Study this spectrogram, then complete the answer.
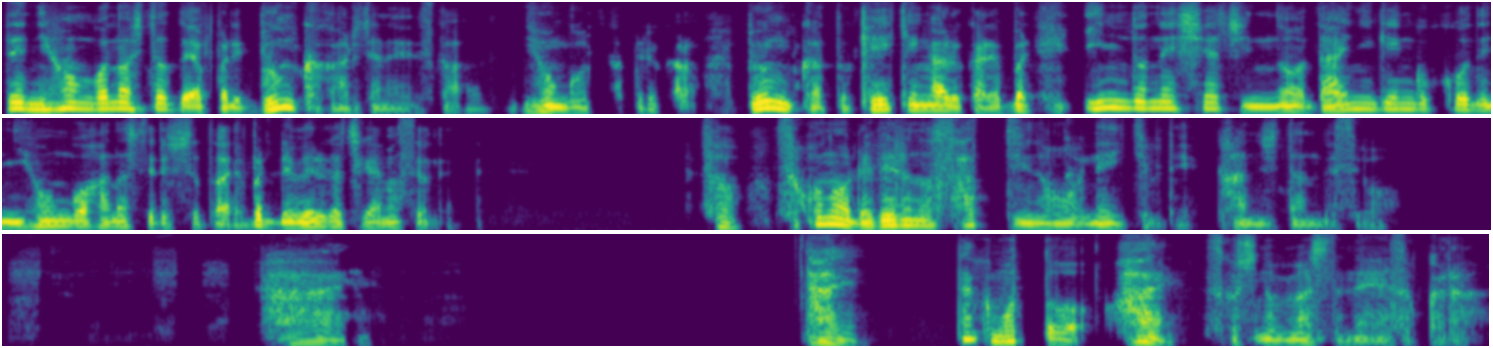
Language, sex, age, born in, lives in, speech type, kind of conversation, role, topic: Japanese, male, 40-44, Japan, Japan, conversation, podcast, guest, 学習習慣を身につけるには、どんな工夫をすればよいですか？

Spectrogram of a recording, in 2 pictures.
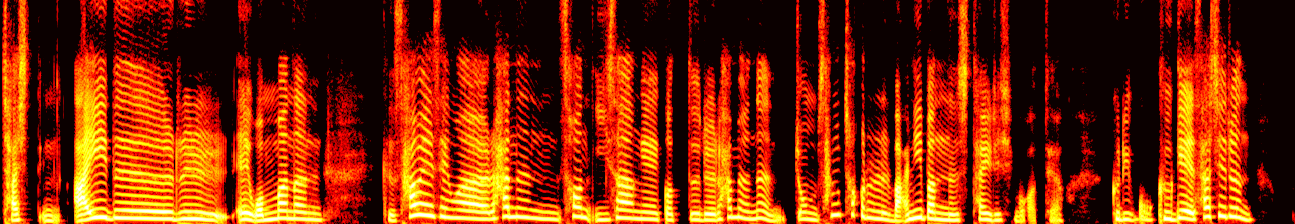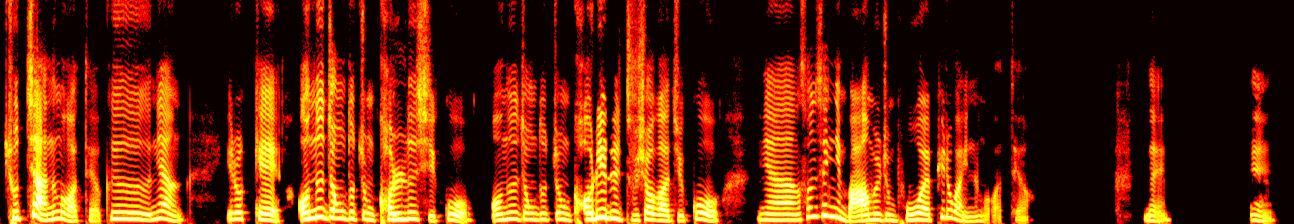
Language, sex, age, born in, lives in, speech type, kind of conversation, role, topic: Korean, female, 30-34, South Korea, Japan, conversation, advice, advisor, 거절을 당했을 때 어떻게 빨리 회복하고 자신감을 되찾을 수 있을까요?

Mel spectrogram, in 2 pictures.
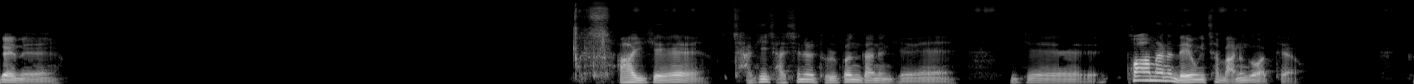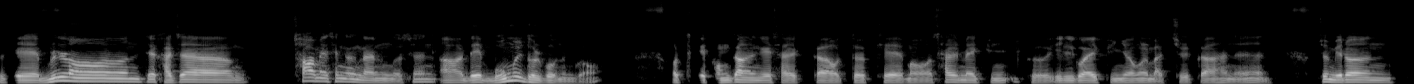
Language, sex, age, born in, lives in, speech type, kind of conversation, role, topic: Korean, male, 55-59, South Korea, United States, conversation, podcast, guest, 자기 자신을 어떻게 돌보시나요?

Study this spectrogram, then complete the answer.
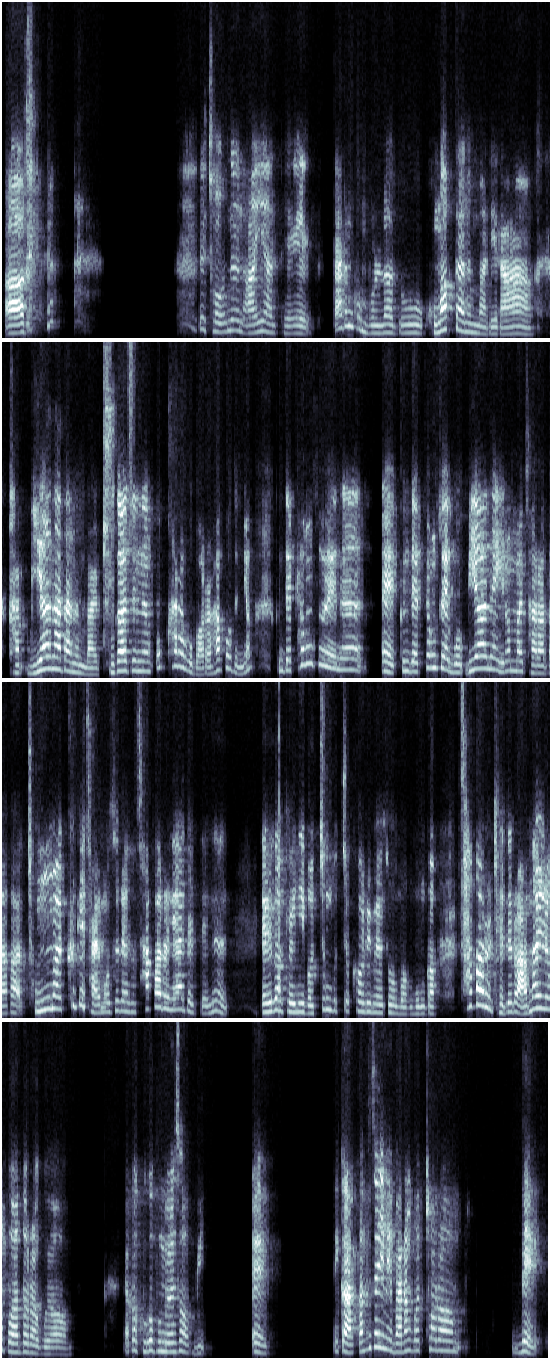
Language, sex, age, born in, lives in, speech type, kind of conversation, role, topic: Korean, female, 30-34, South Korea, United States, conversation, unstructured, none, 용서는 반드시 필요한 행동일까요?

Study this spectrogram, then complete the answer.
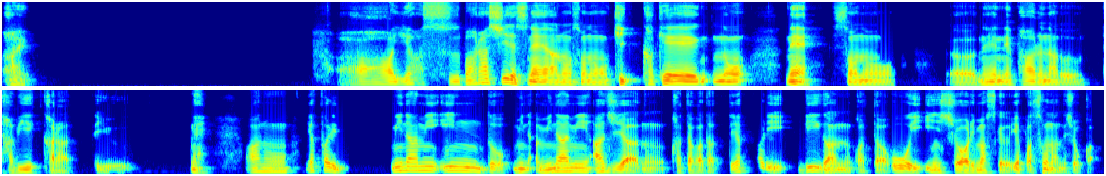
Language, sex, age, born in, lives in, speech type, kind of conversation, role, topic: Japanese, male, 45-49, Japan, United States, conversation, advice, advisor, 新しい食事法を試すべきか迷っている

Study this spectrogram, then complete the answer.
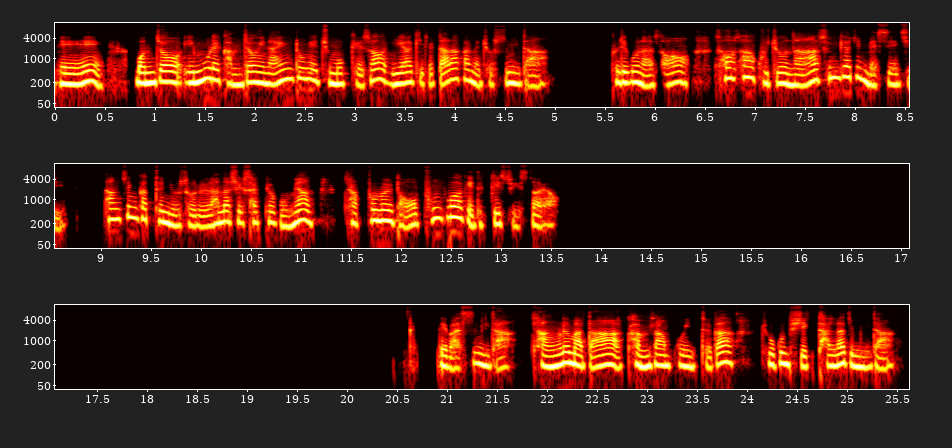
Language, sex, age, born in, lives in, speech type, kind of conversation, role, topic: Korean, female, 45-49, South Korea, France, read, expert-assistant, expert, 책을 읽을 때 이야기, 등장인물, 작가의 의도 중에서 어떤 부분을 더 중요하게 생각해야 할까요?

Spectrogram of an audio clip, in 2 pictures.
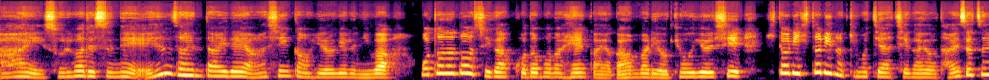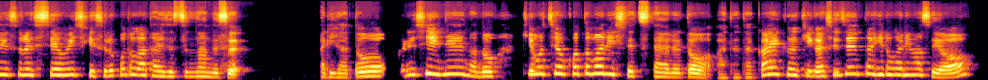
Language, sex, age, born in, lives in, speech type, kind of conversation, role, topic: Japanese, female, 30-34, Japan, United States, read, expert-assistant, expert, 遊びを通じて子どもの心の発達を促すには、どんな工夫が考えられる？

